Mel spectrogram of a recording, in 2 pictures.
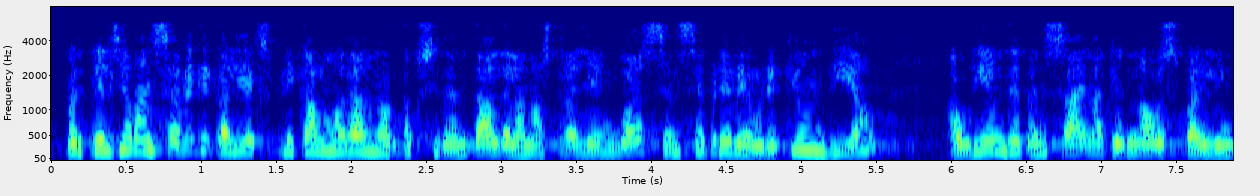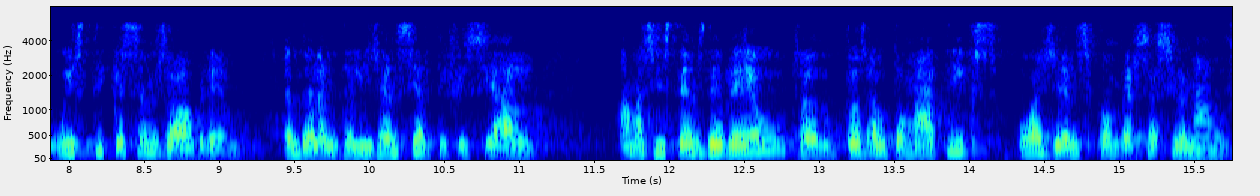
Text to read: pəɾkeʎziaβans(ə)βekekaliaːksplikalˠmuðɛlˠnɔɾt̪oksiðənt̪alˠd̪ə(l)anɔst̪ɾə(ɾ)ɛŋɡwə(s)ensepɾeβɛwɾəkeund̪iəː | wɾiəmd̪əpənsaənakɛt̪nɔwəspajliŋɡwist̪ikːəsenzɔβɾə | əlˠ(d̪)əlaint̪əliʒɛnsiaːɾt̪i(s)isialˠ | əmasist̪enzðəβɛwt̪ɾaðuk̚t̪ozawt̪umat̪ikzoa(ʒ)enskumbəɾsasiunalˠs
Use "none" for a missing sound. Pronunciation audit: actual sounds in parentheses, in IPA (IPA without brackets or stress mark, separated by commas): a, l, ʎ, s, d̪, f, ʒ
